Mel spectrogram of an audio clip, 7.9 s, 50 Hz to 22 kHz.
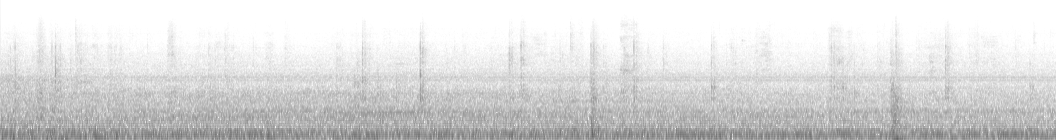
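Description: Running noise heard inside an N700 series Shinkansen motor car at speed: a steady rumble with a constant low hum and scattered faint clicks.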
